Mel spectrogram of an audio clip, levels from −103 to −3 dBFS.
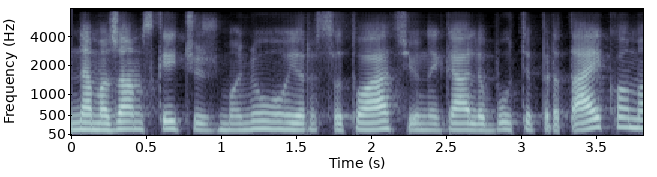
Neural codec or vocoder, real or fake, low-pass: codec, 16 kHz, about 1 kbps, DyCAST, with the encoder's durations; fake; 7.2 kHz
